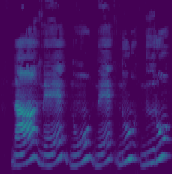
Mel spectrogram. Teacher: 단어의 첫머리에 오면 리을이 니은으로 바뀌어 소리가 난다.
